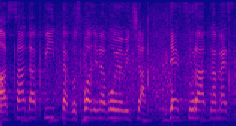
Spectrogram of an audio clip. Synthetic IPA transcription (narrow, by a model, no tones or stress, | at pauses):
asad̪apiːt̪aɡospo̞d̪inaʋojoʋit͡ʃaɡd̪jesuɾaːd̪namest̪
